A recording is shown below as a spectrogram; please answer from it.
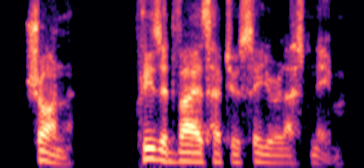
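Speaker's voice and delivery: put-on Russian-accented voice. Reading Pavel's email aloud about saying a last name: Pavel's Russian accent. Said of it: "I'm reading it in his Russian accent".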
